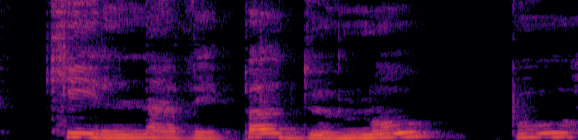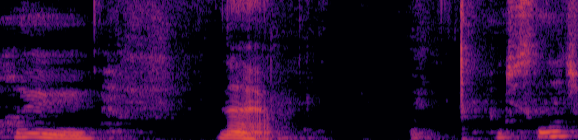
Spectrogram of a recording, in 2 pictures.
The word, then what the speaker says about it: bourru: Qu'il n'avait pas de mots bourru. Now, I'm just going to check that word bourru. Bourru. It's hard for me to pronounce it because it's got that ou.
